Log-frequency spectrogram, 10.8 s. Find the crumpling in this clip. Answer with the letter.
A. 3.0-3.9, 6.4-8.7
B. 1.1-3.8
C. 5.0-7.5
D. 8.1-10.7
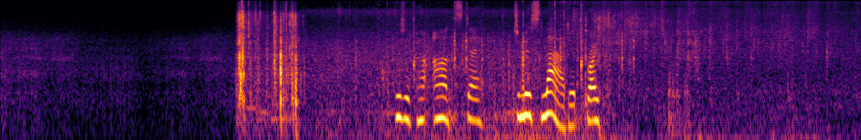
A.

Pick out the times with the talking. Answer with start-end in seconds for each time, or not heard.
5.0-7.5.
